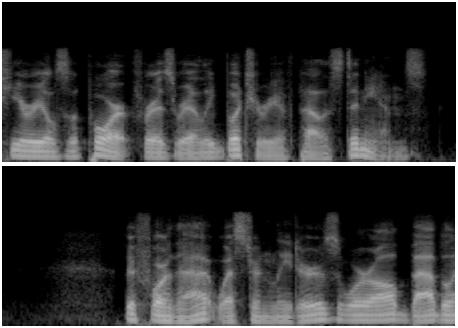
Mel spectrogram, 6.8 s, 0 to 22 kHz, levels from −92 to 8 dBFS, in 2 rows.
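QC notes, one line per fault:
Nothing to flag here; it's speech carried over an HD Voice wideband call at a rate that fits 12.65 kbit/s, and the codec is working as it should.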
